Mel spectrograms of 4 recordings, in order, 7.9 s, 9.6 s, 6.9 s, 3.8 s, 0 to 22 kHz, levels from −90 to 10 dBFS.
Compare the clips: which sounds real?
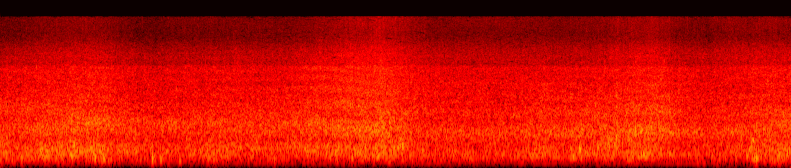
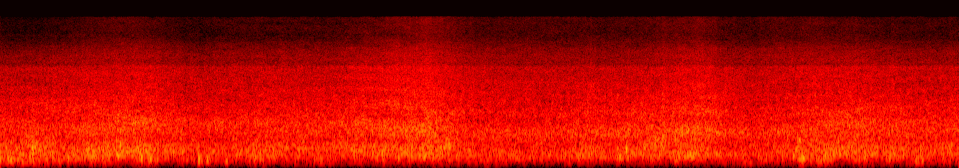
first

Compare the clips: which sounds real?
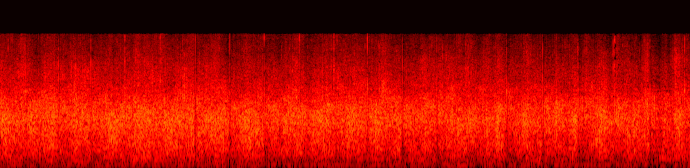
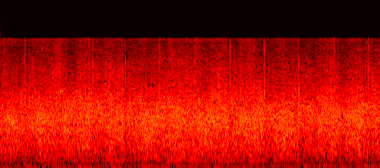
first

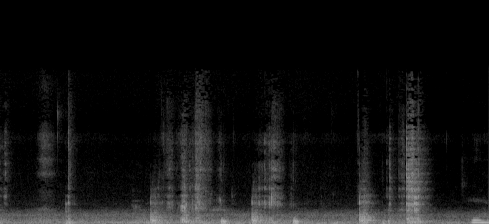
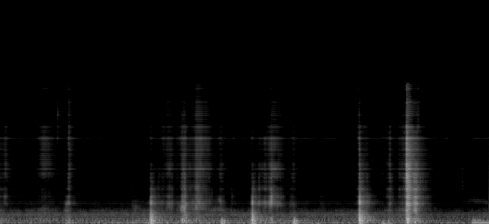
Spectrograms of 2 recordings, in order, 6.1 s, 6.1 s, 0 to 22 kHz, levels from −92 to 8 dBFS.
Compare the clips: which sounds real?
first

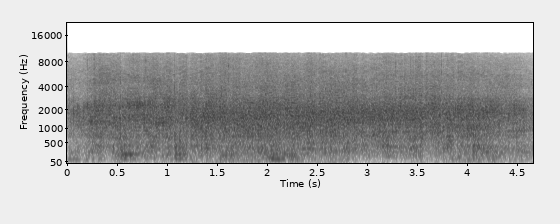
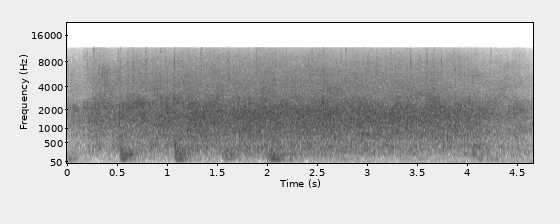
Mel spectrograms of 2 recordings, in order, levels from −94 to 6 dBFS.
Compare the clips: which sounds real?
second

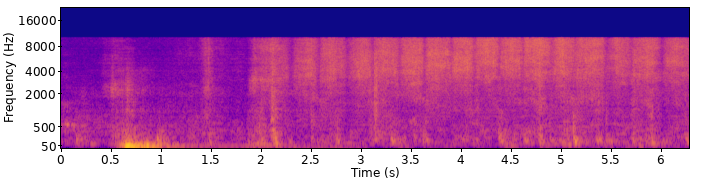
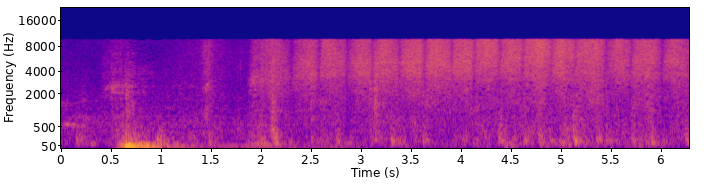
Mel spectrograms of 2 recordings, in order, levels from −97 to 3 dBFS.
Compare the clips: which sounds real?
second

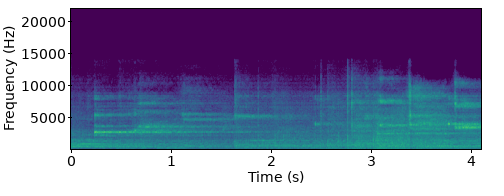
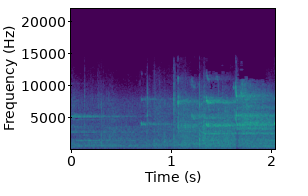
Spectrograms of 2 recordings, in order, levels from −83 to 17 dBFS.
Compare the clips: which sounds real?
second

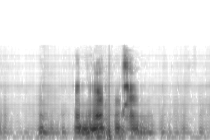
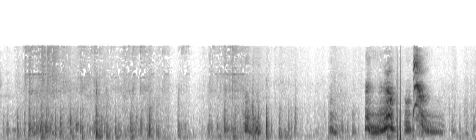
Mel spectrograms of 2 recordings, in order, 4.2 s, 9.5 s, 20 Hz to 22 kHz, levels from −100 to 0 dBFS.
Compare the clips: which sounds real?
second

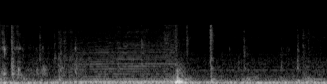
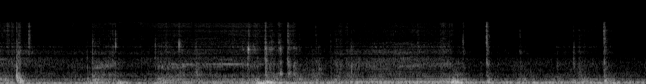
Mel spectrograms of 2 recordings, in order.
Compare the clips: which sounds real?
first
